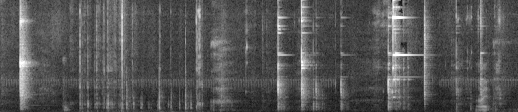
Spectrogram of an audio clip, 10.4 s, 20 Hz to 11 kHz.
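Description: A small object is set into the pan of an RCBS 750 Range Master powder scale, giving a scatter of light metallic clicks and taps, quiet and close, with no one talking.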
